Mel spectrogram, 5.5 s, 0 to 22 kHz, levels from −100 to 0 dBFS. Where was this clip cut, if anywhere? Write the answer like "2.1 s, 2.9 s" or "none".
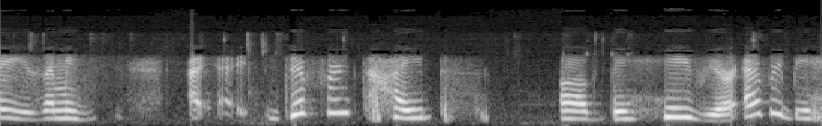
3.4 s

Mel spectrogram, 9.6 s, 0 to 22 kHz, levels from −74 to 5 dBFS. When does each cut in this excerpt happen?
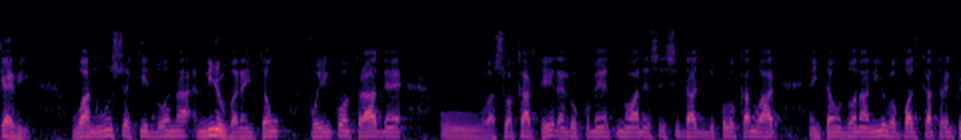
1.5 s, 3.8 s, 5.7 s, 6.1 s

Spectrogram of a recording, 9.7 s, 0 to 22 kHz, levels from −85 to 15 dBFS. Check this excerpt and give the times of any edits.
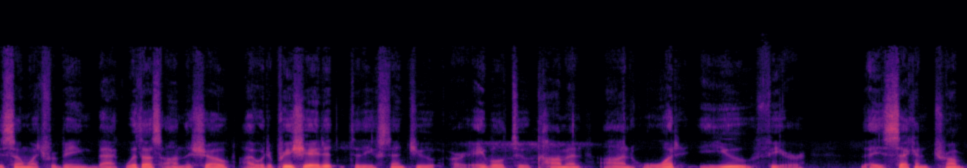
2.3 s, 4.4 s, 5.9 s

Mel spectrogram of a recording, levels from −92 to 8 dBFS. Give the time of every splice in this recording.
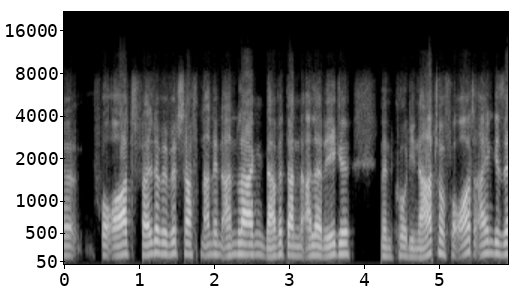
none

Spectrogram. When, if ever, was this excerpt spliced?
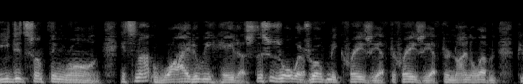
1.5 s, 3.0 s, 3.9 s

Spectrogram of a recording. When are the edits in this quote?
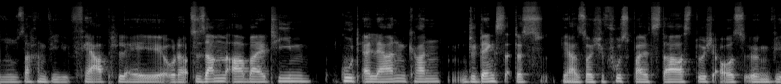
2.7 s

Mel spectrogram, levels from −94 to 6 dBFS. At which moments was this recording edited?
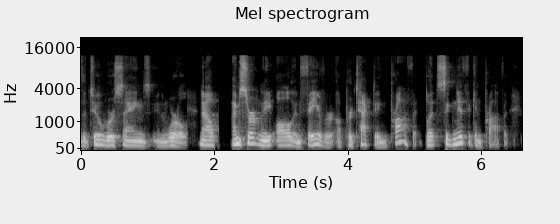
none

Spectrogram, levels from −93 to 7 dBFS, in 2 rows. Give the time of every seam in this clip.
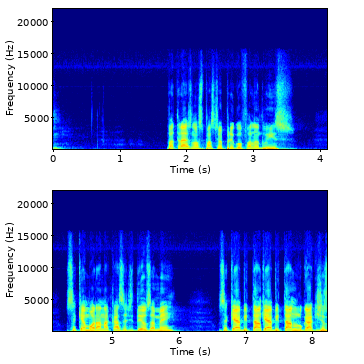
1.7 s, 7.2 s

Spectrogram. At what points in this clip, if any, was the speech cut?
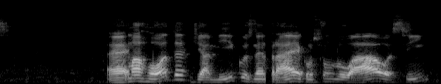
1.3 s, 1.9 s, 2.6 s, 3.2 s

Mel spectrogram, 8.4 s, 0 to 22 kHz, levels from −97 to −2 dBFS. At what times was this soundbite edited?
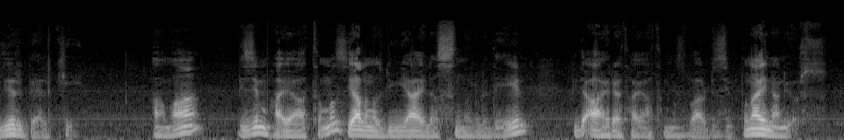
none

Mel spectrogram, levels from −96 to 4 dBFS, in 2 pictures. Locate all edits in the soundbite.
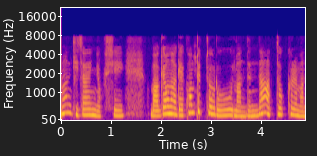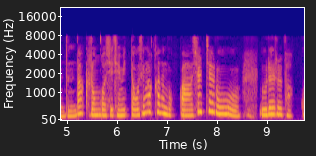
3.4 s, 8.8 s

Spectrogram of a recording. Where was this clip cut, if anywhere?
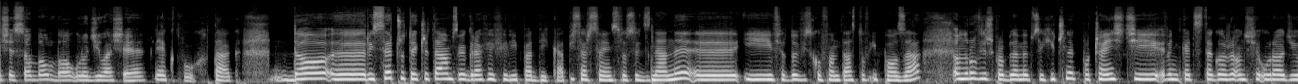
1.7 s, 4.2 s, 4.6 s, 5.7 s, 6.2 s, 7.8 s, 9.9 s, 10.8 s, 11.6 s

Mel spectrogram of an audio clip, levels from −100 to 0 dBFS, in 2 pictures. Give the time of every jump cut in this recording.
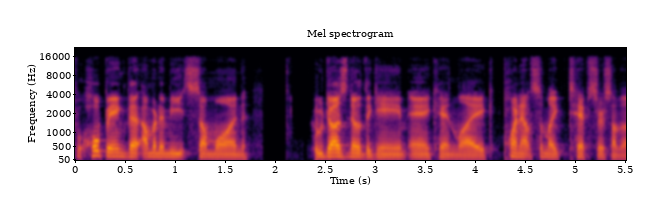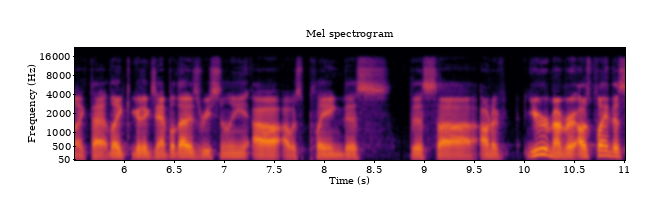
4.2 s, 6.1 s

